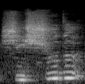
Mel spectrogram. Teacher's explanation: should very short it's that schwa sound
